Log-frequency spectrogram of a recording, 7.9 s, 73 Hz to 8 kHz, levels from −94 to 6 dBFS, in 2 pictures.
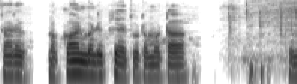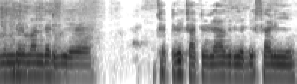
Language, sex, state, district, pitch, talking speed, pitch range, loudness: Rajasthani, male, Rajasthan, Churu, 115 Hz, 145 wpm, 110-125 Hz, -19 LUFS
